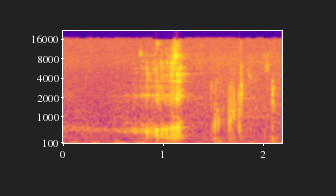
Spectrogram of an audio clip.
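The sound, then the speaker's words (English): A fairly quiet slurping sip of hot coffee, followed by soft wet mouth sounds and a few small clicks as it's swallowed; no one speaks. “So let me take a sip of coffee.”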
